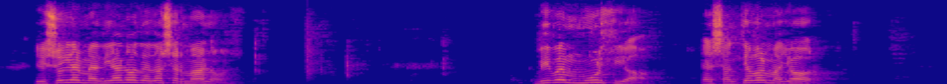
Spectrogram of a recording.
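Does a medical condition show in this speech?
Yes: Down syndrome.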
